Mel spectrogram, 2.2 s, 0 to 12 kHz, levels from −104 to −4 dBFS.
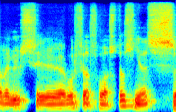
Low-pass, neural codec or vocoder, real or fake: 10.8 kHz; codec, 24 kHz, 1 kbps, SNAC; fake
